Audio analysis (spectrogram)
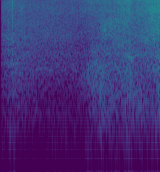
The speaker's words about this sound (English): Well, apologies for the sea noises, but this is the analyst with a difference, because I'm in Greece, so this is, I suppose you could call the analyst inside Crete. Anyway, I'll fade out the sea noises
